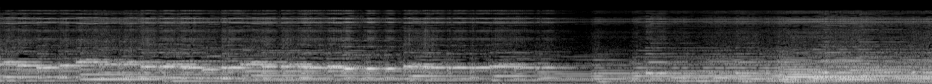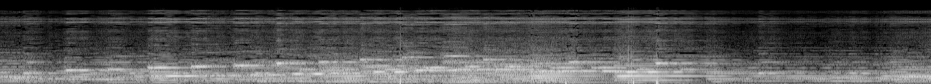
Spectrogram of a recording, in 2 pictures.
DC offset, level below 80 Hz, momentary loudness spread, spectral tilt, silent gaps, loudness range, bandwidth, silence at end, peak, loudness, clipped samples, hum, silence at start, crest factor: 0.7%; -40 dBFS; 11 LU; -5.5 dB/octave; none; 8 LU; 14 kHz; 0 s; 0 dBFS; -16 LUFS; under 0.1%; none; 0 s; 16 dB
